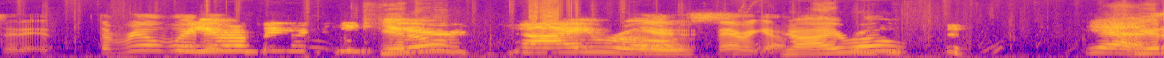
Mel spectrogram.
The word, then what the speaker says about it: Gyros: does I you know I just had a judo the other day that is it's it's I can't pronounce it the real word computer Gyros there we go yeah you know it's it's Hiro by the way okay well it's delicious so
